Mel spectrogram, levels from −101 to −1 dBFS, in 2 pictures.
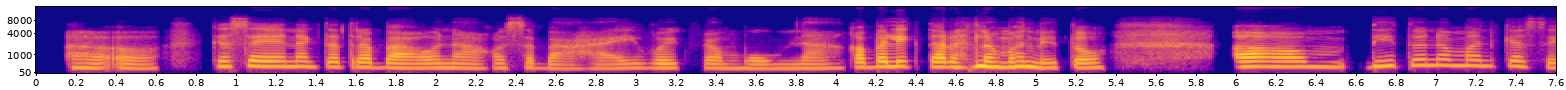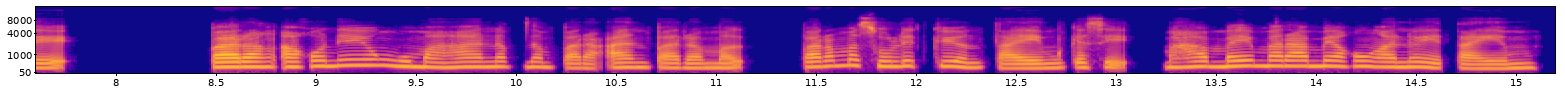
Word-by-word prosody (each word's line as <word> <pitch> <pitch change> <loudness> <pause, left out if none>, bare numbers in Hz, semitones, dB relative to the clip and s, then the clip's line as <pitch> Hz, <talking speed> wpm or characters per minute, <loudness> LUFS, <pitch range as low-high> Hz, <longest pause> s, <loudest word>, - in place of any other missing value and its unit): Oo, 210 -3 -2 0.2
kasi 280 0 +4
nagtatrabaho 245 -5 +2
na 210 -2 -2
ako 215 +2 -7
sa - - -7
bahay, 195 +2 -5
work 210 0 -3
from 200 -1 -3
home 190 0 -5
na. 200 +1 -6
Kabaliktaran 255 0 +5
naman 265 -1 +7
ito, 225 0 0 0.7
uhm, 265 -1 +6
dito 310 +3 0
naman 320 -2 -1
kasi 275 -7 -3 0.7
parang 260 +1 +4
ako 265 +3 0
na 300 - -4
'yong 335 -1 -5
humahanap 260 -1 -2
ng 255 -1 -6
paraan 230 +2 -3
para 220 -2 -3
ma 215 +1 -4 0.2
para 270 +4 -2
masulit 295 -3 -2
ko 285 - -3
'yong 240 -3 -3
time. 205 0 -2
Kasi 235 0 -5 0.2
maha 255 +3 -2
may 285 +3 0
marami 295 0 0
akong 285 -2 -3
ano 255 0 -1
eh, 230 -4 -3
time. 195 +2 -4
255 Hz, 160 wpm, -21 LUFS, 215-275 Hz, 0.7 s, naman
